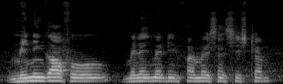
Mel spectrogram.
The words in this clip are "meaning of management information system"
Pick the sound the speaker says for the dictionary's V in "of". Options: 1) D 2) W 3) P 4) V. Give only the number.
3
